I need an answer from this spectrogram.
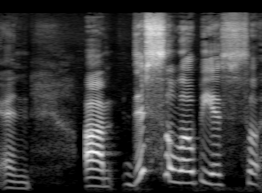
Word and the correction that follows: Theophilus: how you pronounce it? – Theophilus London.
